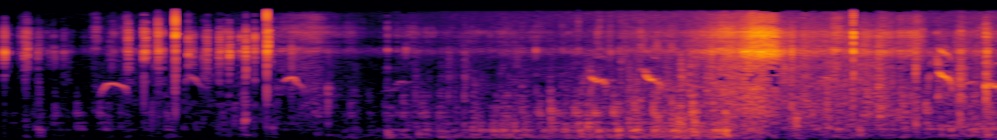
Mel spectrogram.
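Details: Young, still unfeathered, probably American Pekin ducklings swimming in a tub give short, thin peeps that bend up and down, several over a few seconds, amid splashing water and sharp clicks.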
